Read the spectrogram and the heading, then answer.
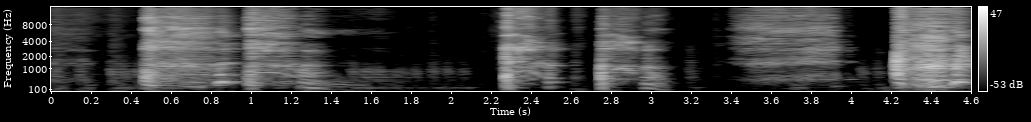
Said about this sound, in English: Sorry, I am sick, so I hope I don't destroy your eardrums with my coughing fits.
